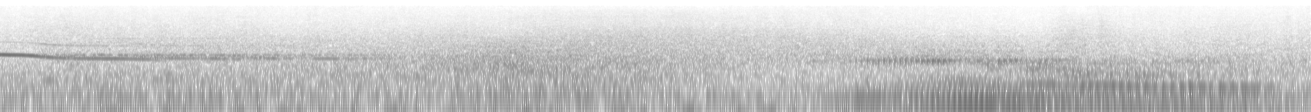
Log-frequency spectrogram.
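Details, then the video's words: Whale singing from a cassette tape: a clear whistled note opens high and slides gently downward, followed after a pause by a deep, rumbling moan that swells and fades against constant low background hiss. "Les chants secrets des baleines"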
